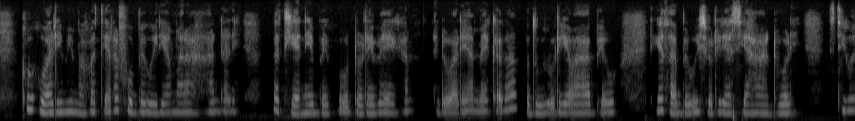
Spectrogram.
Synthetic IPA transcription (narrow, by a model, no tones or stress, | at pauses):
koɣwaɾimimafatiaɾafubɛɣwiɾiamaɾahadaleaɣatiɣanebɛɣodoɾɛβɛɣa | endoa̰ɾeamɛkaɣakoðuðuɾiawabɛɣoneɣeðabɛɣwisoɾeɾeasiaɦadoɾesi̥tiɣo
